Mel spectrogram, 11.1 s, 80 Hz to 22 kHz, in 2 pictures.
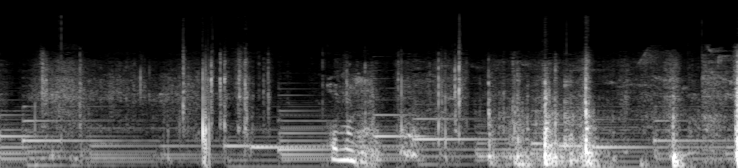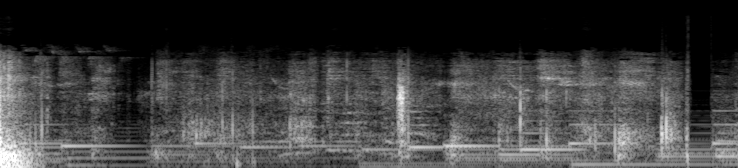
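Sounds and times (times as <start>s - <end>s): car door closing thud: 5.1s - 5.9s.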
